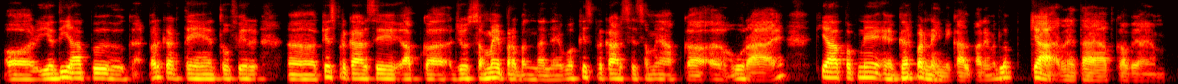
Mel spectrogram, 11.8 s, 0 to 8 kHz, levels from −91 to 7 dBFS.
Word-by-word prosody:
और 115 -1 +1
यदि 130 +6 +3
आप 145 -1 +2
घर 125 -4 +1
पर 145 - +2
करते 135 -3 -1
हैं 120 0 -1
तो 125 +1 -3
फिर 125 0 -2
अ 120 0 -9
अ, 115 -1 +1
किस 170 -1 +3
प्रकार 135 -5 +2
से 125 0 0 0.2
आपका 120 -1 -1 0.2
जो 130 - +1
समय 135 +4 +2
प्रबंधन 110 -3 -4
है 105 0 -8
वह 130 +3 -5
किस 165 - -2
प्रकार 130 -4 +1
से 125 - -9
समय 120 +2 -10
आपका 110 -1 -3
अ, - - -3
हो 125 0 -3
रहा 95 -4 +1
है 185 - -5 0.3
कि - - +3
आप 150 -2 +8
अपने 155 +1 +1
अ, 120 -2 -1
घर 140 +6 +3
पर - - +6
नहीं 100 -5 -1
निकाल 90 - -2
पा 95 - -2
रहे, 105 +1 -9
मतलब 150 +5 -2 0.2
क्या - - +8
रहता - - -3
है 90 - +1
आपका 90 0 -4
व्यायाम? 85 -2 -8
125 Hz, 230 wpm, -22 LUFS, 110-140 Hz, 0.3 s, आप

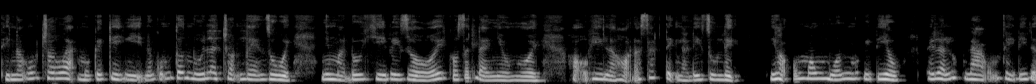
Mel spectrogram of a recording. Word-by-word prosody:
thì 225 - -2
nó 220 0 +1
cũng 270 +2 -4
cho 275 -2 0
bạn 265 -1 +1
một 210 - 0
cái 230 - 0
kỳ 235 -3 +1
nghỉ 210 -3 0
nó 205 - -1
cũng 265 +5 -5
tương 285 -1 +1
đối 245 -1 +2
là 275 0 -1
trọn 240 -2 -3
vẹn 225 -1 0
rồi. 220 -4 +4 0.3
Nhưng 235 -1 +4
mà 205 - -1
đôi 230 0 +1
khi 230 -2 +2
bây 230 -1 +2
giờ 225 -2 0 0.2
ấy, 255 +7 +2
có 220 - -1
rất 150 -8 -5
là 200 - 0
nhiều 185 0 -1
người 185 -2 0 0.3
họ - - -5
khi 255 -1 +2
là 220 -3 +1
họ 210 0 -2
đã - - -3
xác 310 +5 -3
định 255 - -1
là 190 - -2
đi 205 +3 0
du 225 +1 -1
lịch, 205 -4 +2 0.3
thì 240 - +5
họ 255 - +5
cũng 275 - 0
mong 265 0 +3
muốn 235 +2 +3
một 265 +1 -1
cái 240 0 -2
điều 235 -5 +5 0.3
đấy 250 -1 0
là 255 -3 +4
lúc 295 +2 -2
nào 230 -3 +2
cũng 280 - -8
có 300 - -6
thể 250 -4 -1
đi 240 0 +1
được 275 - +1
235 Hz, 330 wpm, -22 LUFS, 215-260 Hz, 0.3 s, thì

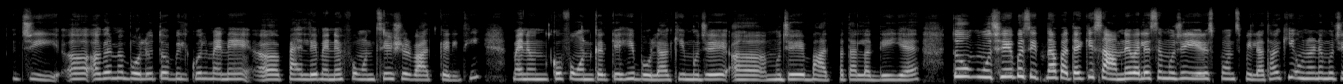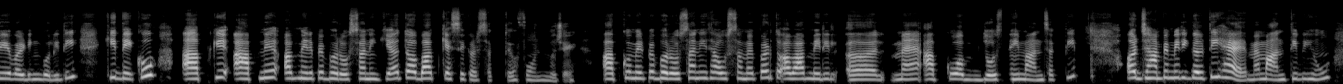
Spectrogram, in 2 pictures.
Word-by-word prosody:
जी 235 -6 -4
अ, - - -9
अगर 255 +2 -2
मैं 285 0 -5
बोलूँ 255 -1 -2
तो 275 - -1
बिल्कुल 255 +2 -6
मैंने 245 -1 -2
अ, 225 +3 -2
पहले 235 -1 0
मैंने 230 0 -1
फ़ोन 235 -1 -5
से 260 - -2
ही 260 - -1
शुरुआत 215 -4 -2
करी 205 -3 -4
थी। 330 +4 -9 0.3
मैंने 240 0 +2
उनको 235 +2 -1
फ़ोन 250 -3 -2
करके 230 +1 -2
ही 250 +2 -2
बोला 215 -1 0
कि 235 +2 -7
मुझे 230 0 +1
अ, 220 -1 -2
मुझे 225 +1 0
ये 230 - +4
बात 210 -3 -4
पता 220 0 -5
लग 210 -2 -3
गई 210 0 -3
है। 215 +2 -1 0.3
तो 370 0 +4
मुझे 340 +1 +5
बस 360 -1 +2
इतना 315 -1 +2
पता 280 -3 +3
है 270 - +3
कि 330 +4 -1
सामने 255 -3 +4
वाले 270 +1 +4
से 295 +2 -1
मुझे 280 0 0
ये 265 -1 +3
रिस्पॉन्स 260 -1 -4
मिला 225 -3 -2
था 270 - -2
कि 320 +4 -5
उन्होंने 275 -2 -2
मुझे 270 0 -2
ये 265 - +3
वर्डिंग 235 -1 -2
बोली 215 -1 -3
थी 320 +10 -2 0.3
कि 320 - +2
देखो 310 - +3 0.3
आपके 260 +5 +6
आपने 260 +5 +4
अब 275 0 +3
मेरे 275 -1 0
पे 285 - -3
भरोसा 260 -1 0
नहीं 255 -1 -1
किया 255 +3 0
तो 300 +2 +1
अब 290 -2 +3
आप 275 0 +5
कैसे 255 -2 0
कर 210 -3 -7
सकते 190 -1 -11
हो 200 - -10
फ़ोन 200 -3 -10
मुझे? 165 +2 -8 0.3
आपको 255 +4 +1
मेरे 280 -1 0
पे 305 - 0
भरोसा 270 +1 +3
नहीं 290 0 -3
था 285 - 0
उस 265 0 -1
समय 260 -2 -2
पर 310 +1 +2
तो - - -3
अब 260 0 +4
आप 260 0 +5
मेरी 255 -1 -1 0.2
अ, 225 +1 +2
मैं 235 +2 +1
आपको 240 +1 0
अब 225 -3 0
दोस्त 220 +1 -1
नहीं 235 - 0
मान 215 -3 -2
सकती। 225 - -7 0.5
और 305 - +7
जहाँ 290 0 +4
पे 315 - +1
मेरी 310 0 +2
गलती 290 +4 +3
है, 300 - +5
मैं 220 +3 -4
मानती 230 +1 0
भी 250 0 -7
हूँ 250 +5 -5
255 Hz, 235 wpm, -22 LUFS, 230-275 Hz, 0.5 s, और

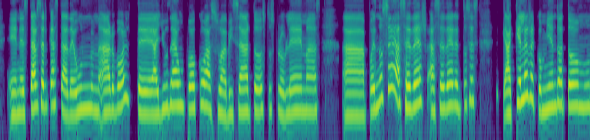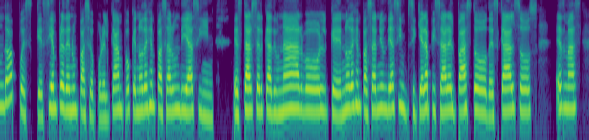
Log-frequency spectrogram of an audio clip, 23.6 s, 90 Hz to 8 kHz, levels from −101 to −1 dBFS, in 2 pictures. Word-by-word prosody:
en 210 +1 -2
estar 220 +4 +3
cerca 275 0 +1
hasta 245 -7 0
de 205 0 0
un 245 +1 -1
árbol, 245 +10 +1
te 215 -2 +2
ayuda 255 +6 +2
un 275 -1 -1
poco 255 +2 +1
a 255 -2 +4
suavizar 220 +1 -1
todos 235 0 -1
tus 240 +1 -12
problemas, 230 +1 -2 0.4
a, 205 0 0
pues, 235 +1 +2
no 325 +6 0
sé, 420 +7 -2 0.2
a - - +5
ceder, 275 +2 +4
a 235 - 0
ceder. 265 +3 +2
Entonces, 280 +5 -5 0.5
ah, 215 0 +5
¿qué 300 +8 +3
le 370 +3 +5
recomiendo 265 -3 +1
a 285 - +2
todo 275 0 +3
mundo?, 265 +5 -1
pues, 225 -4 -6
que 200 -1 -4
siempre 255 +3 +1
den 235 0 0
un 240 -1 -4
paseo 210 -3 -4
por 185 -3 -8
el 185 0 -7
campo, 235 0 -2
que 235 -1 -3
no 230 +1 -2
dejen 265 +2 0
pasar 230 -2 0
un 245 +1 -2
día 230 -1 +2
sin 205 -5 -8 0.4
estar 230 +3 +2
cerca 235 -1 -1
de 220 - -4
un 220 +2 -2
árbol, 235 -2 +1
que 210 -3 -1
no 235 +4 -1
dejen 270 +1 0
pasar 235 0 -1
ni 255 +1 -2
un 245 - -4
día 245 +1 +2
sin 255 -4 -4
siquiera 230 +2 0
pisar 230 -1 -1
el 240 -2 -1
pasto 230 -1 +1
descalzos. 235 +3 -1 0.4
Es 255 +1 -2
más, 250 +1 -2
235 Hz, 175 wpm, -18 LUFS, 225-255 Hz, 0.5 s, a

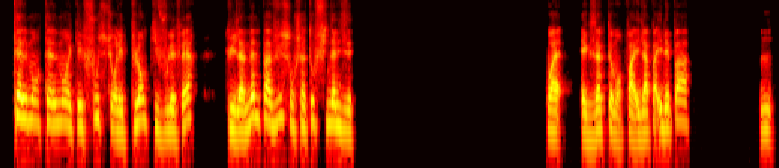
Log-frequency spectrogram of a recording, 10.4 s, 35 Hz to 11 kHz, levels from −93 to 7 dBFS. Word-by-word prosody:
tellement, 190 -4 +5
tellement 165 0 -1
été 150 +1 -1
fou 170 +7 -6
sur 150 -8 -2
les 125 - +1
plans 165 +9 0
qu'il 145 -4 -9
voulait 130 +1 0
faire, 175 +9 0 0.4
qu'il 135 -2 +2
a 125 - +7
même 195 +8 +3
pas 185 -3 +5
vu 170 +5 -4
son 165 -5 -5
château 150 +4 -3
finalisé. 155 -7 -2 2.6
Ouais, - - +4 0.2
exactement, 120 +4 +1
enfin, - - +2
il - - +1
a 120 - +5
pas - - 0
il 140 - 0
est 140 - +2
pas 170 +2 -1 0.9
mmh. 135 0 -5
155 Hz, 160 wpm, -24 LUFS, 130-175 Hz, 2.6 s, a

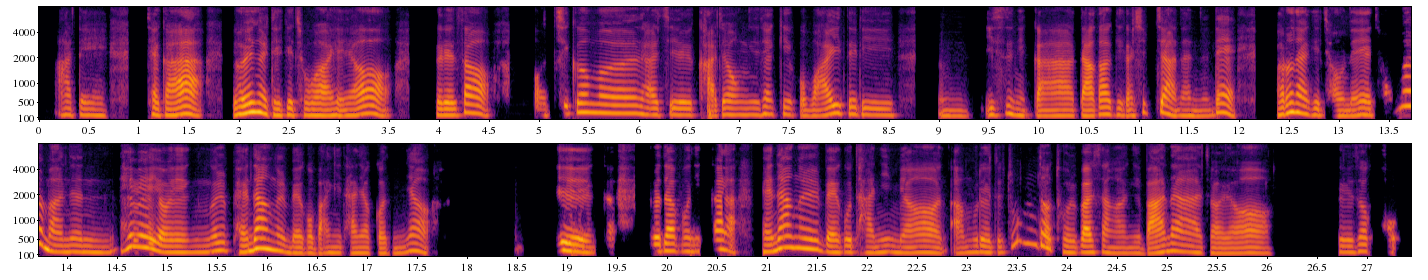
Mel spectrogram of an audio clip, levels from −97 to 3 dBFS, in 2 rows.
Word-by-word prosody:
아 170 +2 -5
네. 160 -1 -4 0.4
제가 170 0 +4 0.3
여행을 210 +3 +8
되게 165 0 +1
좋아해요. 160 +2 +1 0.4
그래서 165 +2 +2 0.4
어 - - -6
지금은 215 -2 +1
사실 170 -1 -1
가정이 170 +2 -2
생기고 180 -5 -4
뭐 150 +1 -3
아이들이 170 -3 -1 0.4
음 145 -1 -7 0.2
있으니까 150 -4 -2
나가기가 160 +1 +1
쉽지 230 +8 -2
않았는데 150 +4 -1 0.4
결혼하기 185 -2 +3
전에 150 +3 -2
정말 375 - 0
많은 165 -4 -1
해외여행을 190 - +2
배낭을 210 +2 +4
메고 145 -1 -2
많이 145 +3 -4
다녔거든요. 140 +5 -4 1.3
예. - - +5
그러니까 175 -3 +3 0.4
그러다 190 +1 +4
보니까 180 +6 -2 0.2
배낭을 260 +6 +3
메고 165 -2 0
다니면 150 -1 -3
아무래도 155 +1 -4
좀 410 - -8 0.2
더 310 -5 +3
돌발 155 - +1
상황이 140 -3 -6
많아져요. 140 -3 -1 0.7
그래서 165 +2 -3
거 430 - -10
165 Hz, 245 characters per minute, -22 LUFS, 150-190 Hz, 1.3 s, 여행을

